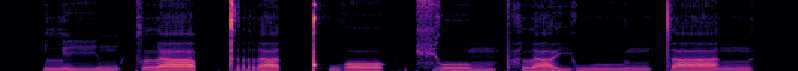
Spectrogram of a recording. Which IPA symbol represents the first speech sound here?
l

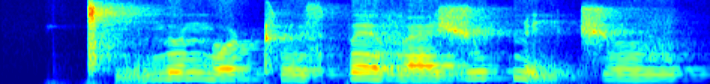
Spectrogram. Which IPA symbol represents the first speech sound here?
ǀʰ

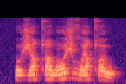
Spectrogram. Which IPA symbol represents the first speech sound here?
o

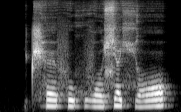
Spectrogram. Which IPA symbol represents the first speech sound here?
t͡ʃʰ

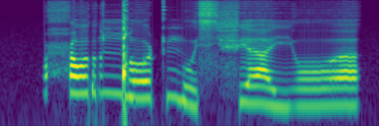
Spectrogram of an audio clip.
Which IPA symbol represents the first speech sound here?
ħ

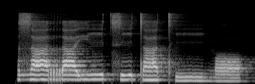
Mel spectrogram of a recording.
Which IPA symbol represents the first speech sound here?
z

